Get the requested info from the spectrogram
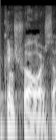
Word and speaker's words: comptroller: I am going to use what's in the New York City Charter, which is comptroller. – Eliot Spitzer also flirted with the comptroller pronunciation when he jumped into the race last month, but now he appears to be firmly in the controller camp.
